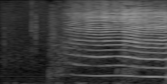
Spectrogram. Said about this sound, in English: What is it with the doors in this place swinging open? It's the same upstairs in your sound booth. Can't keep them closed.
